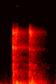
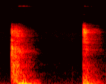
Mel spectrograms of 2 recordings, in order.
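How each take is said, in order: First: The k and t are blended together. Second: The k and t are said apart. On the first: The speaker calls it right. "but you say kt" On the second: The speaker calls it wrong. "You don't say"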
